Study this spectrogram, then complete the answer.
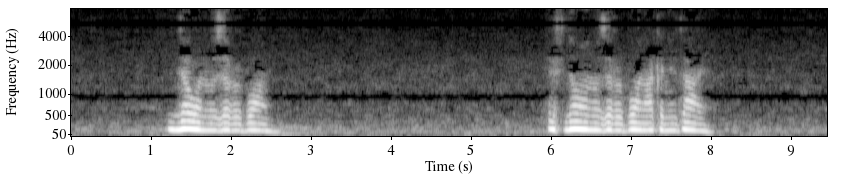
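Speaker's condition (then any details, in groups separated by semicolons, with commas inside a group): Parkinson's disease; others offer remedies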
